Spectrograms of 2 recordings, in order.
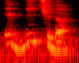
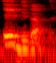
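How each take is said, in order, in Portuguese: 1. Ela é pronunciada com sons do português brasileiro. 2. Ela é pronunciada com sons do inglês americano.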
